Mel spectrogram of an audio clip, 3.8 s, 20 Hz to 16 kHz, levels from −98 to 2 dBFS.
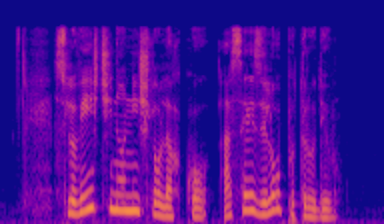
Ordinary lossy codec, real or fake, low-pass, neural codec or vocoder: AAC, 96 kbps; real; 9.9 kHz; none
